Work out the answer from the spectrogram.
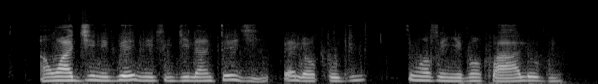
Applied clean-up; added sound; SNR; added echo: neural mask model RNNoise.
